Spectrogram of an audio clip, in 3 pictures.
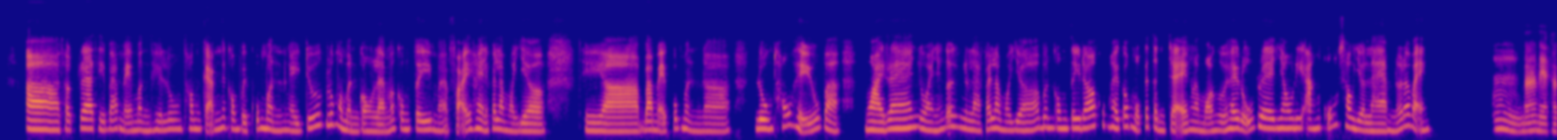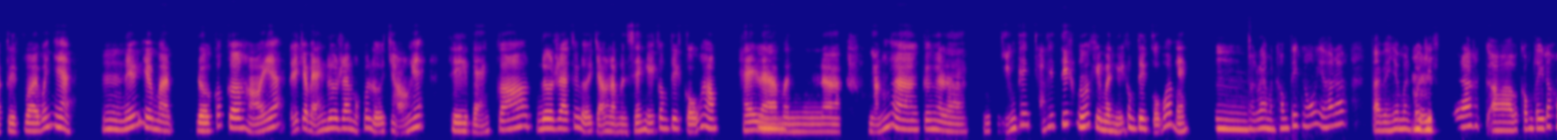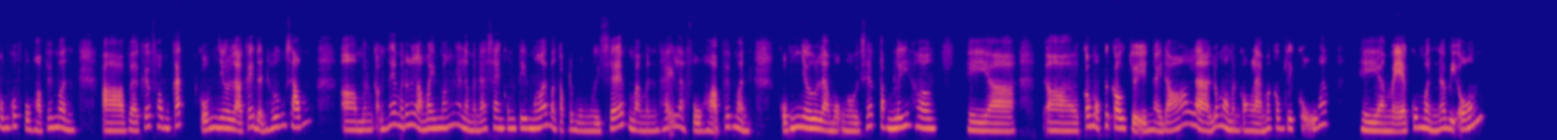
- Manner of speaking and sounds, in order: tapping
- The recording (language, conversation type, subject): Vietnamese, podcast, Bạn cân bằng giữa gia đình và công việc ra sao khi phải đưa ra lựa chọn?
